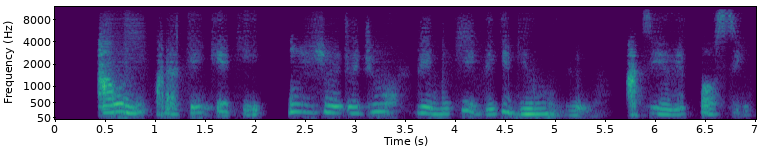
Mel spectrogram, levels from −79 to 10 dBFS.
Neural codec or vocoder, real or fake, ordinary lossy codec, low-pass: codec, 44.1 kHz, 0.9 kbps, DAC; fake; none; 10.8 kHz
